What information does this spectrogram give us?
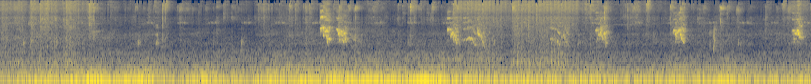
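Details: Fischer's lovebirds sharing an aviary with albino birds, calling during feeding time: short high chirps repeated at uneven intervals of one to two seconds through the second half, over a loud constant low hum.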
